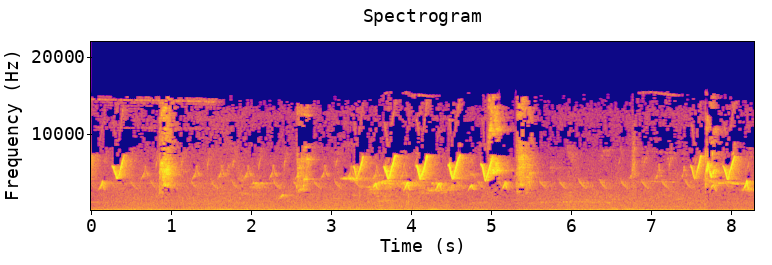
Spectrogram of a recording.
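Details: Cinereous tit (gelatik batu) delivering rapid runs of high, clear, V-shaped whistled notes, several phrases of four to six notes each, with scattered sharp clicks and a faint low rumble underneath.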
